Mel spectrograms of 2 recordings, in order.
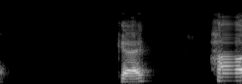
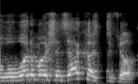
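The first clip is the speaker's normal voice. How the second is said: coaching question, higher and fast; 7 semitones higher, 3 dB louder, faster than usual. Retold or imitated. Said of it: "we go".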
